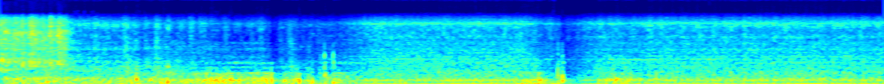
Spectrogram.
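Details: Suzuki Multicab after carburetor refitted: brief cranking, then catches and settles into steady, even low idle with no misses or stumbling.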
